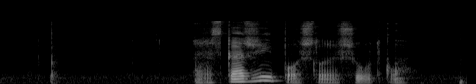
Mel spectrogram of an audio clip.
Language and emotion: Russian, sad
